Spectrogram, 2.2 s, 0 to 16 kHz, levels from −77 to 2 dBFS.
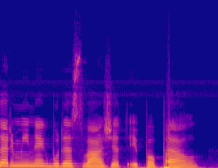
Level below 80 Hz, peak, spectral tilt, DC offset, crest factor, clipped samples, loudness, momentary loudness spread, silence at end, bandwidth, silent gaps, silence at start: -22 dBFS; 0 dBFS; -6.5 dB/octave; under 0.1%; 14 dB; 0.3%; -19 LUFS; 5 LU; 0.15 s; 11 kHz; none; 0 s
